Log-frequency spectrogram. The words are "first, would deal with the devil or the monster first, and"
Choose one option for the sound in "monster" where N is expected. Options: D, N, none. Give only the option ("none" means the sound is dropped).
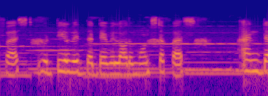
N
